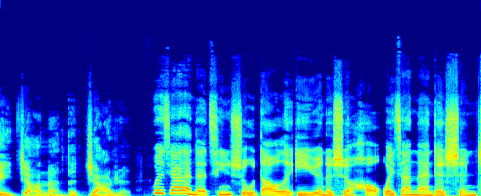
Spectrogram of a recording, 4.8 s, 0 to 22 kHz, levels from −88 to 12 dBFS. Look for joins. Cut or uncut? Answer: cut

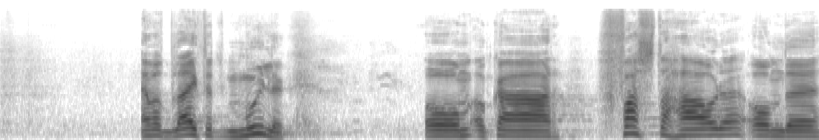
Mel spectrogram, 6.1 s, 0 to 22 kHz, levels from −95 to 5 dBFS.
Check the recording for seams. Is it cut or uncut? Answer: uncut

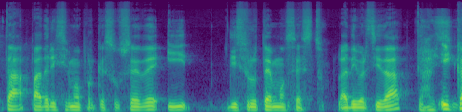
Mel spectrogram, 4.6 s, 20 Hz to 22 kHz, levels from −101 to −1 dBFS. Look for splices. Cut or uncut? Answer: uncut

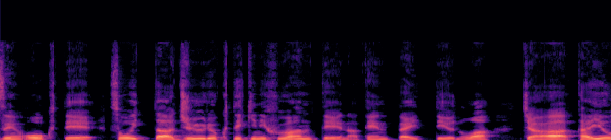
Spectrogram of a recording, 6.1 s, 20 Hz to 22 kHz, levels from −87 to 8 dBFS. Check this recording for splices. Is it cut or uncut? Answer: cut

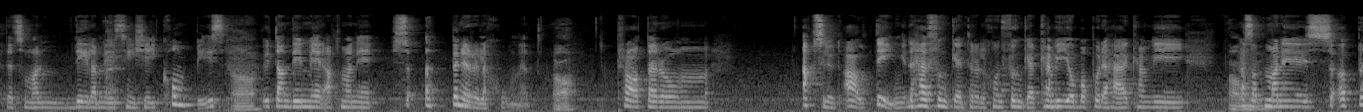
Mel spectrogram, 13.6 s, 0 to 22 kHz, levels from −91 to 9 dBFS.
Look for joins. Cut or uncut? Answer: cut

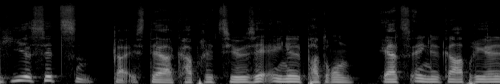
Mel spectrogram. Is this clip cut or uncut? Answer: cut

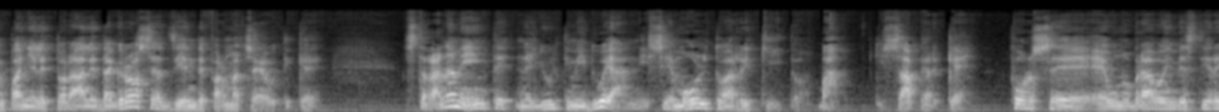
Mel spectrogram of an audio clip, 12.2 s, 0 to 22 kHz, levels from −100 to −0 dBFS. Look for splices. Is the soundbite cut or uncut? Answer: uncut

